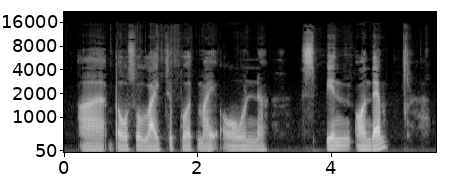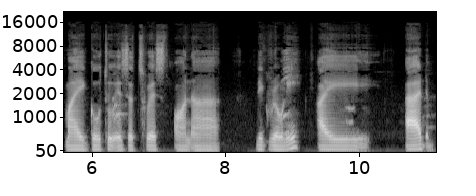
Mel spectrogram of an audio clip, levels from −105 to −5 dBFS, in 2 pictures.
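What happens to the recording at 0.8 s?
At about 0.78 s there is a CD skip: the laser loses its track and jumps to another turn of the disc's spiral, so playback mutes for roughly 15 ms, ticks, then resumes elsewhere before "also like to". On a waveform it shows as a near-flat gap with an abrupt edge; a spectrogram shows a thin vertical click line.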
